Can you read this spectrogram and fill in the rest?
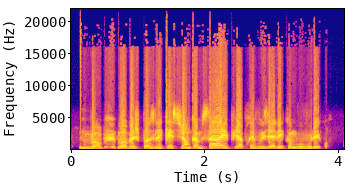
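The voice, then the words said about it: Regional French Aveyron accent. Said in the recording (French): “D'où vient cet accent? ... De l'Aveyron. ... Ça s'entend tant que ça? ... Mais carrément”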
